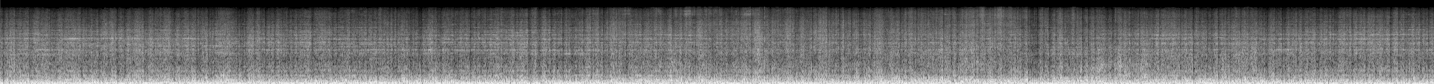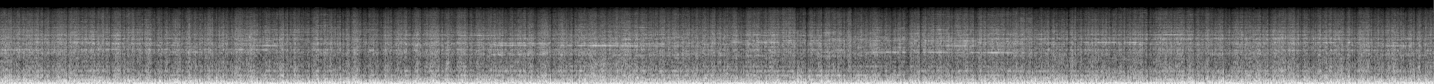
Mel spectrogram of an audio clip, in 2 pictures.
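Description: Empty coal hopper cars rolling past close by: a steady, loud rumble of steel wheels on rail, with thin high-pitched wheel squeals coming and going.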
